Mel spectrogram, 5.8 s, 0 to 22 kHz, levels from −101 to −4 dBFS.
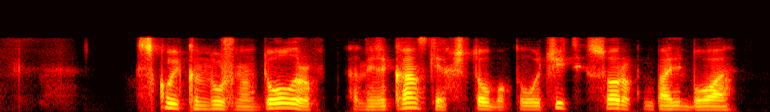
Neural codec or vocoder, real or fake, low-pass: codec, 16 kHz, 0.8 kbps, ZipCodec; fake; 5.4 kHz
